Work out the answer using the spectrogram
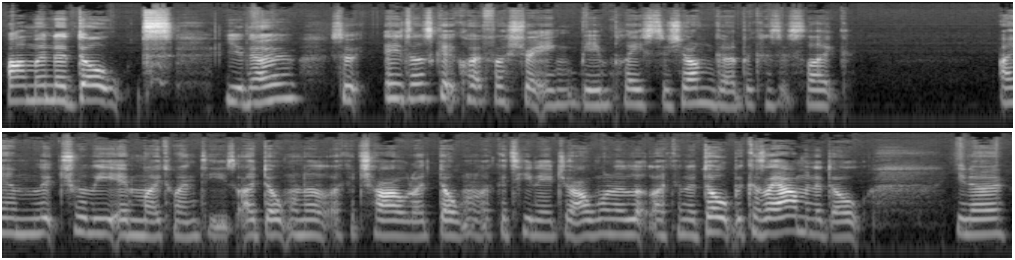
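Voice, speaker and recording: A woman in her 20s talks casually straight to camera in a ranting vlog, her mid-range voice brisk and fairly even in intonation. She's chatty, rambles, repeats herself, and acts out other people's reactions.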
